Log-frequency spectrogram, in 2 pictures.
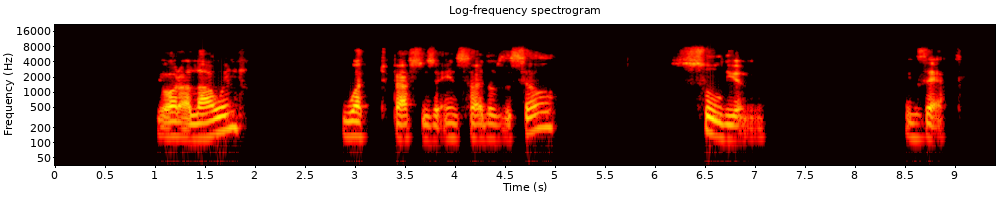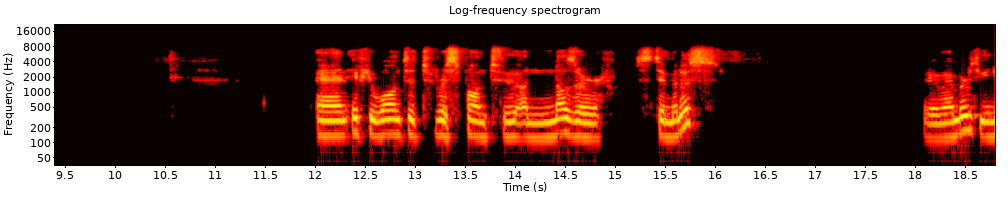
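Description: A man explains calmly through a microphone, with pauses.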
